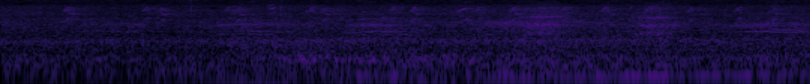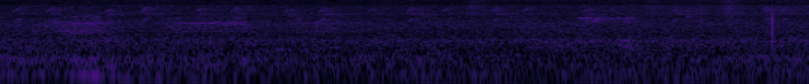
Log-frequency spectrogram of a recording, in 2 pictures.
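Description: A bird calling outdoors: a run of short calls, about one a second, for most of the first seven seconds, over a steady low rumble and open-air background noise.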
